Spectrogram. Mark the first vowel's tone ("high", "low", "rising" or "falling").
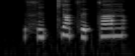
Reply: low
